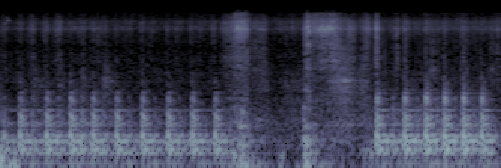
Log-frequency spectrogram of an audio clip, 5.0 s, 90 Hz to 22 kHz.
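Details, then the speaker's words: Passat B6, knocking at front over small bumps; car lifted, sway bar end link rocked up and down by hand gives quick hollow clunks about four a second — worn end link, to be replaced. "беру рукой стойку стабилизатора И вот так вот вверх-вниз Вот этот бряканье по всему"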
